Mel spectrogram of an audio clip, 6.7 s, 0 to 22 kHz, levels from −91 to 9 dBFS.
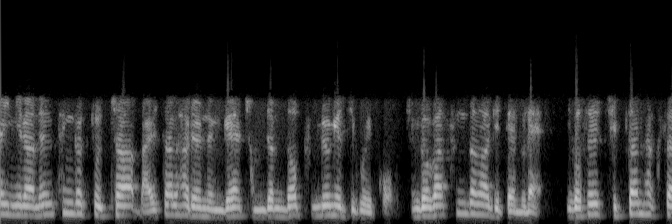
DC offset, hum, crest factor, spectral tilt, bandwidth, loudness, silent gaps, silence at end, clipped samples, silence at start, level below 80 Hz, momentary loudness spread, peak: under 0.1%; none; 16 dB; -8.5 dB/octave; 5.2 kHz; -24 LUFS; none; 0 s; under 0.1%; 0 s; -76 dBFS; 6 LU; -6 dBFS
